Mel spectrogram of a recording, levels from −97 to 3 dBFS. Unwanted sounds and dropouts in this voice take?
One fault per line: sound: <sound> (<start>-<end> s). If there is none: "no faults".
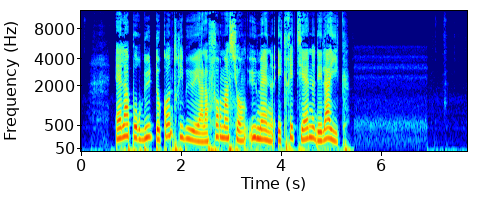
no faults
